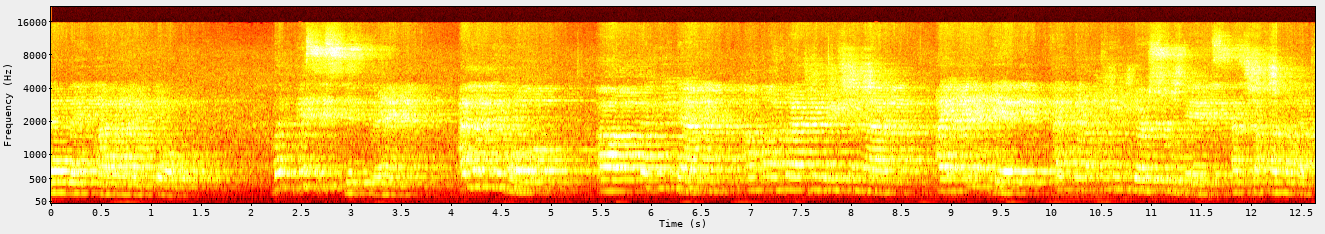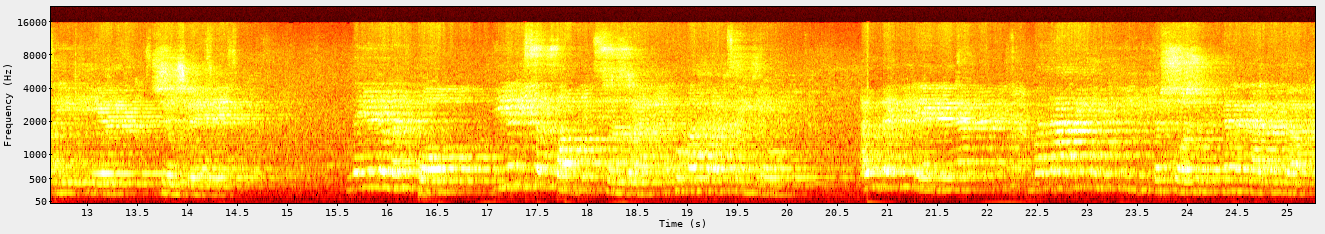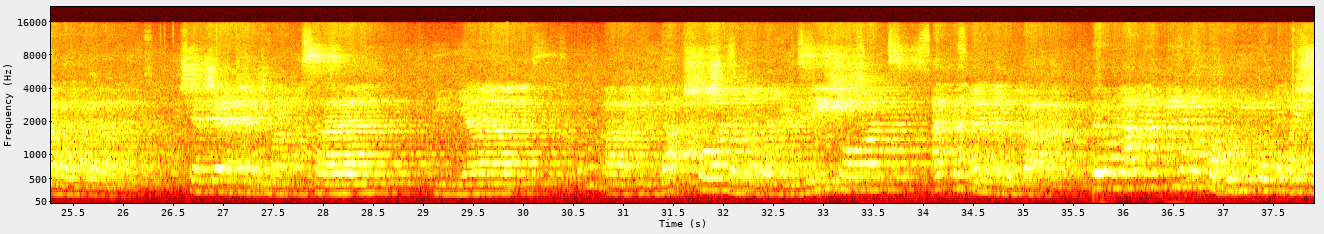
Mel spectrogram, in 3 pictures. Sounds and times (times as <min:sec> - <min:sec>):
Female speech, woman speaking: 0:00.0 - 0:01.5, 0:02.2 - 0:14.6, 0:15.6 - 0:20.2, 0:20.8 - 0:37.9
Narration, monologue: 0:00.0 - 0:37.9.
